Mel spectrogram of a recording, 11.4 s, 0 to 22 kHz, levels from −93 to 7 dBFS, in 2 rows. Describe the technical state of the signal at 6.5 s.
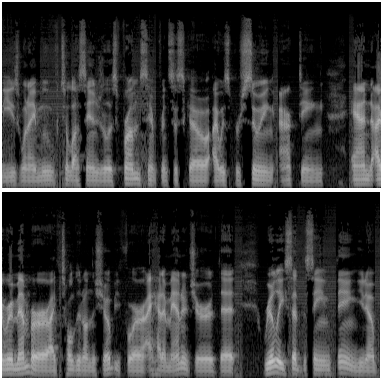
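At 6.5 s a faint buzzing chirp sits under the speech, pulsing at around 150 Hz and about 30 dB below it. It rises and falls with its own rhythm, not with the talking, and it runs through the whole clip rather than starting there. This is computer activity noise: shifting load in the processor, graphics hardware or mouse modulates the ground shared with the audio circuitry, and those current swings leak into the signal.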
